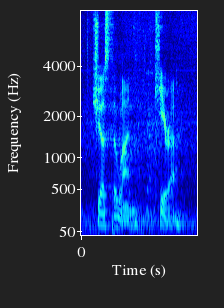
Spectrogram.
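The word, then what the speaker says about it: quira: Are there any alternate pronunciations? Just the one. Kira.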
